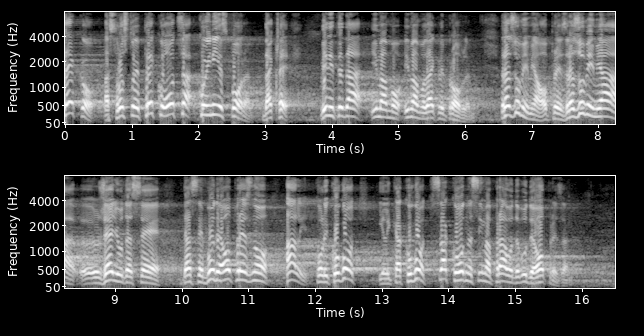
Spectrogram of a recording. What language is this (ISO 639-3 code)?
srp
